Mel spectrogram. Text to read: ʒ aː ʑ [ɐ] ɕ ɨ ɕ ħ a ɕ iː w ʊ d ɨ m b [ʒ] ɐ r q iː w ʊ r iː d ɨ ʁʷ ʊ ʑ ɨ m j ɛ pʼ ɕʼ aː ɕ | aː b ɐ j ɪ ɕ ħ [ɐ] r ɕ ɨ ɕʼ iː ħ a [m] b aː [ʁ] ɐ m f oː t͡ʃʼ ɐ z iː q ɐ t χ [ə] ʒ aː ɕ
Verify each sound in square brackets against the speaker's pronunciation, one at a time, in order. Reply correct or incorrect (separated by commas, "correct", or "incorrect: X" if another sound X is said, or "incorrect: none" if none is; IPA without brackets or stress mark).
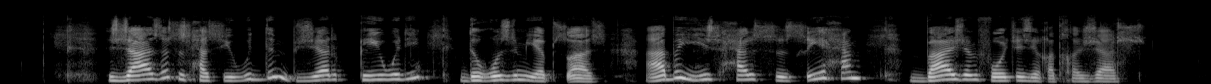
correct, correct, incorrect: a, correct, incorrect: ʒ, incorrect: ɐ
